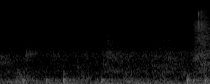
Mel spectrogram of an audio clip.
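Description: Felt-tip marker writing on a whiteboard: faint scratches and taps of the tip on the board, with a sharper tap just before the end.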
